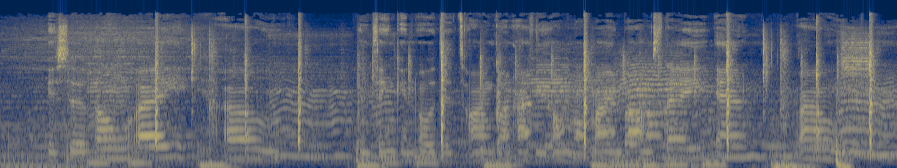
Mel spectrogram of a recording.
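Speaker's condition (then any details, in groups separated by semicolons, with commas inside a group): No condition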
